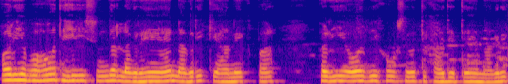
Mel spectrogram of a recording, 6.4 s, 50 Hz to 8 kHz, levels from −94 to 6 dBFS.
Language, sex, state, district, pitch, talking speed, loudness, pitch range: Hindi, male, Delhi, New Delhi, 165 Hz, 225 wpm, -15 LUFS, 155-175 Hz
